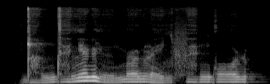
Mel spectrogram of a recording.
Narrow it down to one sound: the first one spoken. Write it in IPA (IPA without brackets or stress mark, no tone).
ɖ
